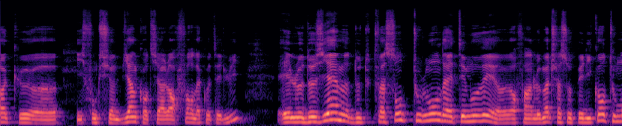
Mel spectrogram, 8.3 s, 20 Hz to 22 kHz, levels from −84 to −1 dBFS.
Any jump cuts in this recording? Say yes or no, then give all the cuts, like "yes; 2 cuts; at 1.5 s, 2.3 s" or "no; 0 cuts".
yes; 1 cut; at 1.0 s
